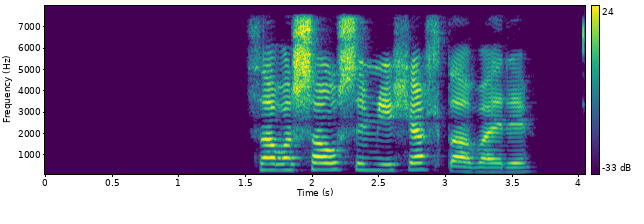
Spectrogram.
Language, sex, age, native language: Icelandic, male, 11, Icelandic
